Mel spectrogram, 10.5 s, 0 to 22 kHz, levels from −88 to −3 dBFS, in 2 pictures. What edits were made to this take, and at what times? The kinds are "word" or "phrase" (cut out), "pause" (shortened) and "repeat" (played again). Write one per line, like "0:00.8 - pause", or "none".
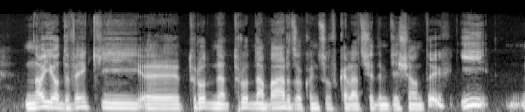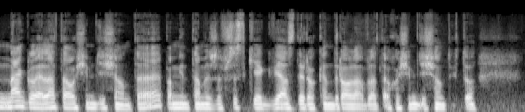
none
